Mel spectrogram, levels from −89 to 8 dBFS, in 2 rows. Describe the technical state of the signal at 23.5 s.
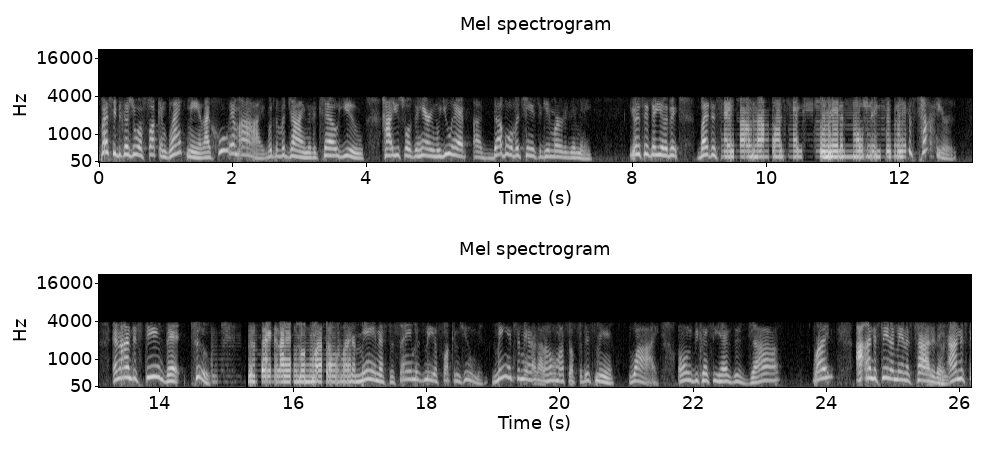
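At 23.5 s you're hearing the AMR narrowband mobile codec that runs through the whole clip. Speech is rebuilt from a vocal-tract model with pitch prediction and sparse pulses, so it sounds plainly buzzy and synthetic. Nothing above 3.8 kHz survives, and the rate points to roughly 8 kbps.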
